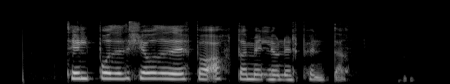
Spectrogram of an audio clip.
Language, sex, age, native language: Icelandic, female, 18-19, Icelandic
